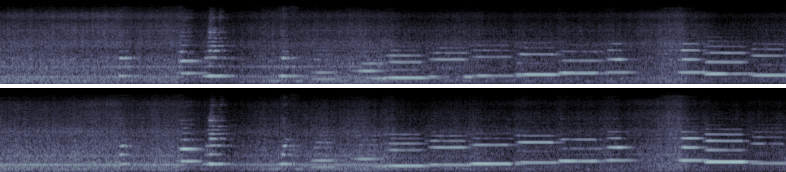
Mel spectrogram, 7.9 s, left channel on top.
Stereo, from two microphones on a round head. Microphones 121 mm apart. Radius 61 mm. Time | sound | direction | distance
1.2 | a squeak | 45° left (ahead or behind) | 1.1 m
3.1 | a flute | 40° right (ahead or behind) | 1.2 m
